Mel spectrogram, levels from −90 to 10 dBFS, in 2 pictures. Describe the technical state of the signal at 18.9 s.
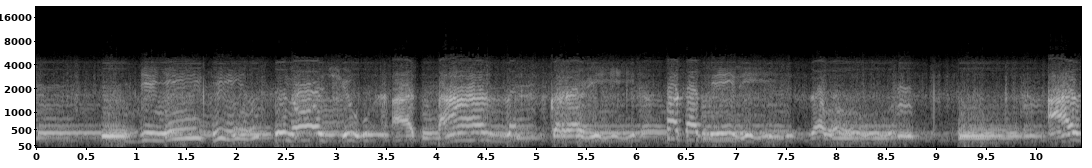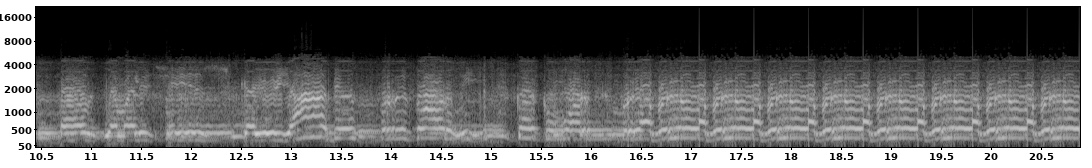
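At 18.9 s you're in the middle of a broken-record loop that starts at 17.09 s and runs to the end. A chunk of about 547 ms repeats back to back, seven times in all. It's likely a stalled player or stream resending its last buffer, so whatever audio belonged there is gone.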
